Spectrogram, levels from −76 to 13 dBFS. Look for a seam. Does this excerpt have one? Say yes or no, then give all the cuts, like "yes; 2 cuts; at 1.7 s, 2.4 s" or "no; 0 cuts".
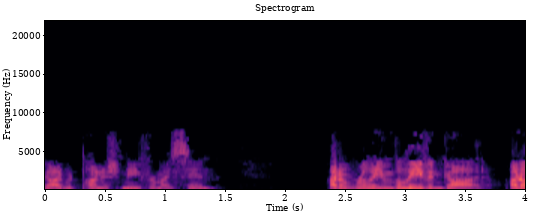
no; 0 cuts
